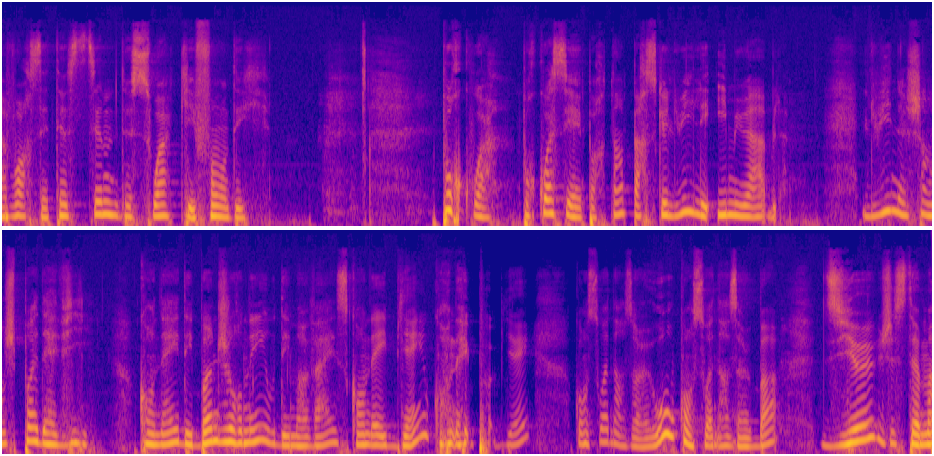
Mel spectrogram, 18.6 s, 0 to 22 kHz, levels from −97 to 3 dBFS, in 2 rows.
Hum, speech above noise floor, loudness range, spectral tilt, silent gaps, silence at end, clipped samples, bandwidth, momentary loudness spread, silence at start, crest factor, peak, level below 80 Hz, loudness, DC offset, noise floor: none; 33 dB; 5 LU; -7 dB/octave; none; 0 s; under 0.1%; 13 kHz; 14 LU; 0 s; 20 dB; -4 dBFS; -38 dBFS; -23 LUFS; under 0.1%; -55 dBFS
